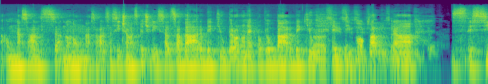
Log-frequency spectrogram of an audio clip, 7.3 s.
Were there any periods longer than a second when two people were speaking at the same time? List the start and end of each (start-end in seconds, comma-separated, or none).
4.6-6.2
